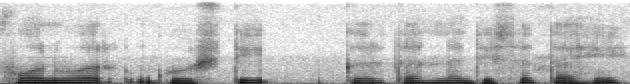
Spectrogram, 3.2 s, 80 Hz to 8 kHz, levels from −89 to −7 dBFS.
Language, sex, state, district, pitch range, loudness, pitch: Marathi, female, Maharashtra, Solapur, 205-225 Hz, -15 LUFS, 215 Hz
